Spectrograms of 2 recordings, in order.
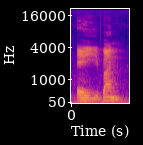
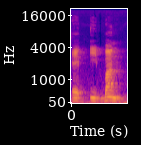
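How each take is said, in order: First: The two vowels are joined into one syllable. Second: The two vowels are said as separate syllables. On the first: The speaker calls it right. "se juntan en un solo sonido" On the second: The speaker calls it wrong. "No es e Iván"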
